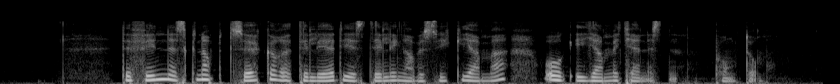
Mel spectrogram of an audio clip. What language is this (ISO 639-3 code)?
nor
